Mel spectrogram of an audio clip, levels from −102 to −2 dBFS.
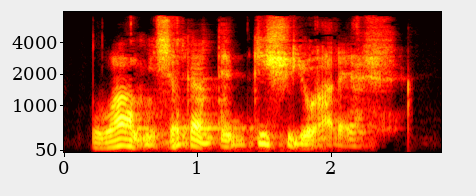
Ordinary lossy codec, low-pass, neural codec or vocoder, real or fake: MP3, 48 kbps; 7.2 kHz; codec, 24 kHz, 1 kbps, SNAC; fake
